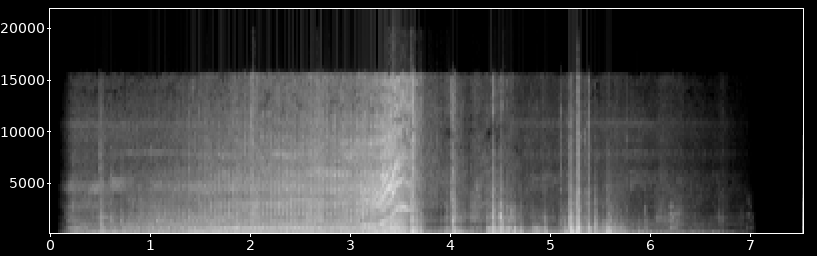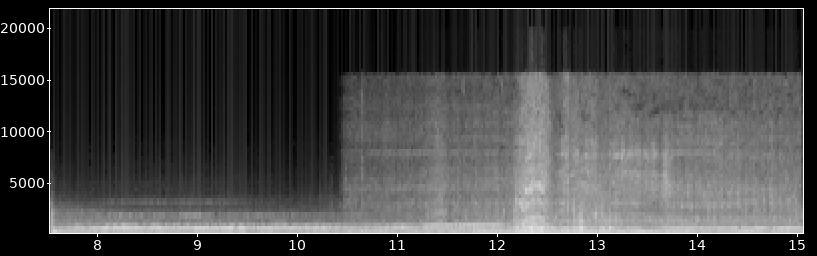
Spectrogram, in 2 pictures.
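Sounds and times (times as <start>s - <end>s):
rc car motor whine: 0.2s - 3.8s, 10.5s - 15.0s.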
